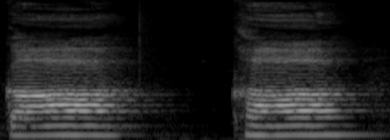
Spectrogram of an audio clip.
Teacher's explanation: कंठ से आवाज आ रही है ना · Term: कंठ ध्वनियां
